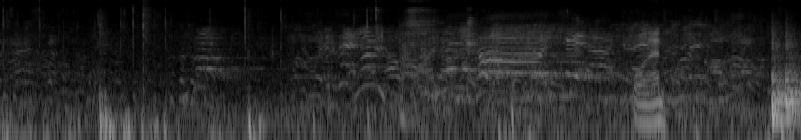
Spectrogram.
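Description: Football match heard from the touchline: distant voices shouting across the pitch, with a few dull thuds of the ball being kicked in the first few seconds.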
